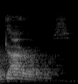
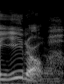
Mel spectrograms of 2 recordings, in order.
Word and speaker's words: gyro: you said it's a gyro, but it's okay because you're so shy. How many pennies? What's the right way to say it? A gyro. Is it gyro? No, gyro with the Y, like gyro.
